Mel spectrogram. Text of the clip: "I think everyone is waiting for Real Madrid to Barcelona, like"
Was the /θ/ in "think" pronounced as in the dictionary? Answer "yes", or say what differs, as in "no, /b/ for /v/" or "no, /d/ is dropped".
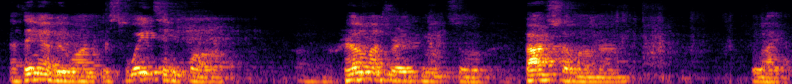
yes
